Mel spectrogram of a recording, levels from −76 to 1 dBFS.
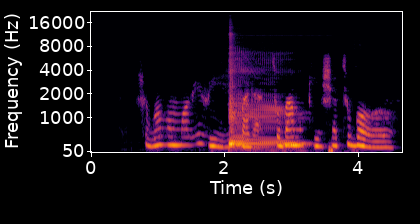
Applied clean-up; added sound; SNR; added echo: classical method log-MMSE.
